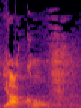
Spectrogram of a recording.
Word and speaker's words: Yaakov: Now Israel, that's the other name of Jacob, who is really pronounced Yaakov. That's how the Israelis pronounce that.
